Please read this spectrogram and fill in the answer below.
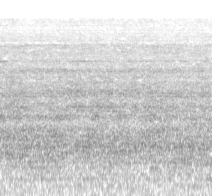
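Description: Handheld electric hot-air dryer blowing steadily as it dries freshly applied paint.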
